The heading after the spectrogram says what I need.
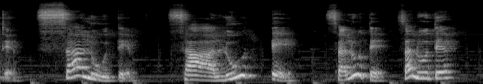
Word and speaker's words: salute: one is Cheers of course and we say salute them salute them salut a salut - salut - salut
